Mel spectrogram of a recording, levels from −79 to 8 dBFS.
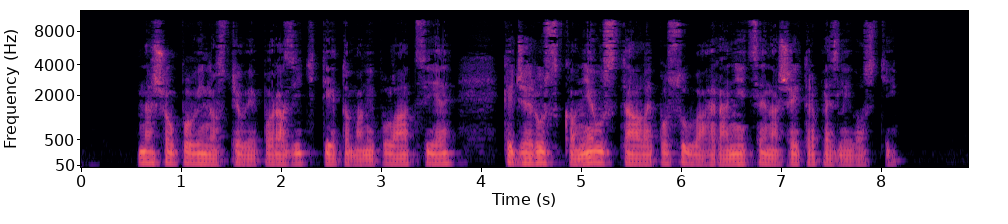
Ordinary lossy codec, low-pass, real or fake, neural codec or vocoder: AAC, 32 kbps; 9.9 kHz; real; none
